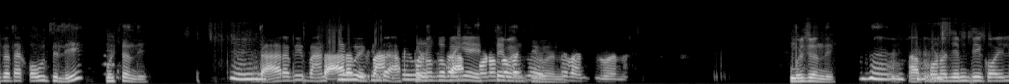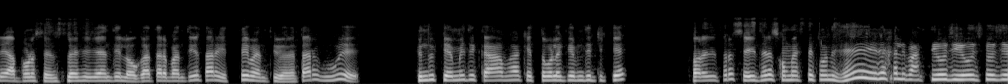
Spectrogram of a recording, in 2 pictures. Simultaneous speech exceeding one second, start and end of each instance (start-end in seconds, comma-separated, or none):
3.2-5.7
